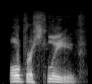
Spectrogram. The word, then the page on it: oversleeve: American English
